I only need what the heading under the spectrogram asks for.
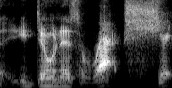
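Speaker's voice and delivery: put-on drunken voice. Retelling how a drunk coworker came up at the bar: imitating someone drunk. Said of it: "he'd come up all drunk and be like".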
